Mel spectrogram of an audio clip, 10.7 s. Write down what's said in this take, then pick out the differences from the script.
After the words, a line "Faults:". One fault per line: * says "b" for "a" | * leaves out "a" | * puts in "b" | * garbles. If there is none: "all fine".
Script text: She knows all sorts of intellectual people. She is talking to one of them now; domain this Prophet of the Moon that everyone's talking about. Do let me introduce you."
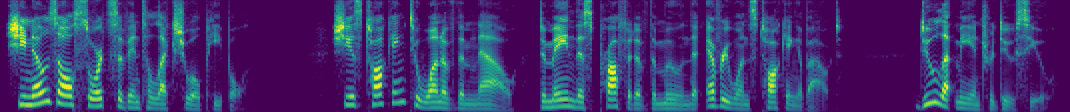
She knows all sorts of intellectual people. She is talking to one of them now; domain this Prophet of the Moon that everyone's talking about. Do let me introduce you."
Faults:
all fine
